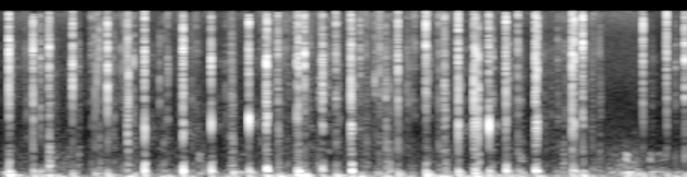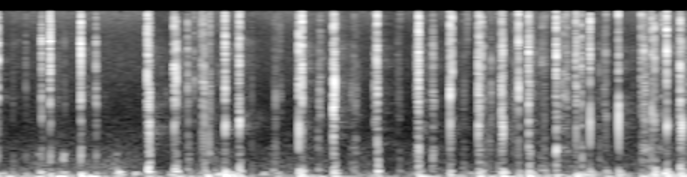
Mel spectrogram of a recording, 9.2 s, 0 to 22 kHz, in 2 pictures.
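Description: Fast, steady typing on the keyboard of a 2015 MacBook laptop, a continuous stream of light key clicks and taps with brief pauses, no one speaking.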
